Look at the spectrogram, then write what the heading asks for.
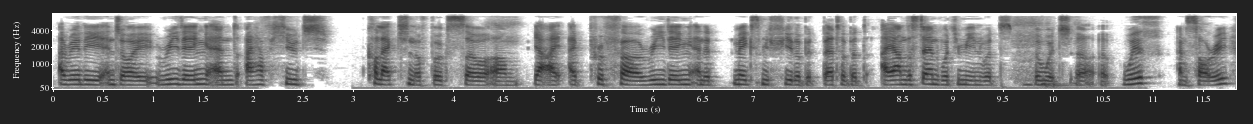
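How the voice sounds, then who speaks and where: A woman taking part in a casual podcast chat, talking informally and conversationally. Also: lowish voice. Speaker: podcast participant. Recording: slightly dull podcast recording.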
